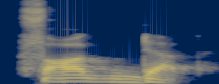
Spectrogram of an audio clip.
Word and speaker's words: fogged up: that's a bad word we have to use the open vowel all and the voice G and D fog dup to help with pronunciation link the D sound to the second word up so you have dup together fog dup her glasses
